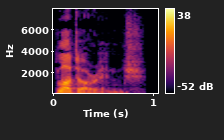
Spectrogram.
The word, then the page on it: blood orange: British English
